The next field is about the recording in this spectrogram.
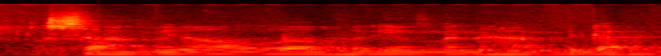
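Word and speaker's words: سمع الله لمن حمده: yang benar yang soap yang tepat adalah sama Allah liman hamidah jadi daunnya itu enggak nikmat kan enggak dipanjangan tapi kosong dan artinya bacanya pendek saja karena dia enggak ada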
